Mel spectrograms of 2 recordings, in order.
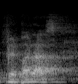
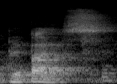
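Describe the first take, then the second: First: "preparas" stressed on the last syllable, pre-pa-RAS; Argentine final stress. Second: "Preparas" slowly, pre-PA-ras; penultimate stress. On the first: Teacher says it the Argentina way, "preparas" with end stress. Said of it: "how I would say it in Argentina". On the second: Teacher shows the accent just before the end, "Preparas" stressed on PA. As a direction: lean on the PA in "Preparas", drawn out. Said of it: "we need the accent just before the end". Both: Shown as a demonstration.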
